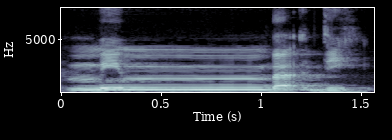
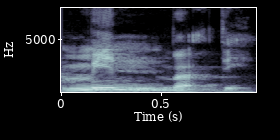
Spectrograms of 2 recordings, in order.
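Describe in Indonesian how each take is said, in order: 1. Kata pertama berakhir dengan bunyi m. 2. Kata pertama berakhir dengan bunyi n. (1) "Jadi bacanya mim ba'di" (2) "bukan min ba'di"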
